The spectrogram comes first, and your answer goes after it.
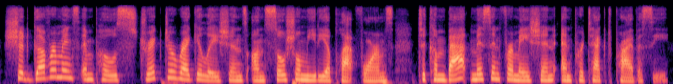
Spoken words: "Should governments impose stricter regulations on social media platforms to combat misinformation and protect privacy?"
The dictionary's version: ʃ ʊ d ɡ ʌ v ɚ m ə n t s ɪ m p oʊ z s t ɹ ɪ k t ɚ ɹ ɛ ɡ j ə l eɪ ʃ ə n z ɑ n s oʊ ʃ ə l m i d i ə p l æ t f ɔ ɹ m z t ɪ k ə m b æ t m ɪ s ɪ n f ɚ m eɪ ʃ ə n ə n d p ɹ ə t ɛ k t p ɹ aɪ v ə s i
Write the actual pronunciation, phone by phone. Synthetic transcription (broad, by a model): ʃ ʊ d ɡ ʌ v ɚ m ə n t s ɪ m p oʊ z s t ɹ ɪ k t ɚ ɹ ɛ ɡ j ə l eɪ ʃ ə n z n s oʊ ʃ l m i d i ə p l æ t f ɔ ɹ m z t ɪ k ə m b æ t m ɪ s ɪ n f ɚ m eɪ ʃ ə n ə n p ɹ ə t ɛ k t p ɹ aɪ v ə s i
